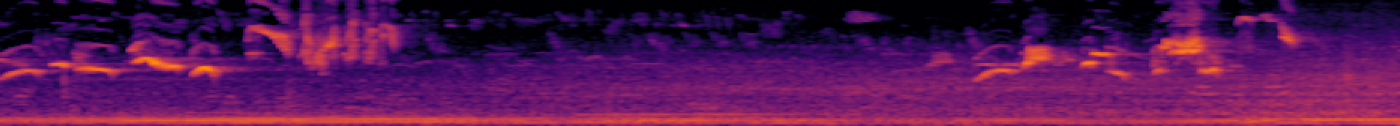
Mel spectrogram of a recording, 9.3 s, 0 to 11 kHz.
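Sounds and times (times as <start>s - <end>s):
common blackbird Turdus merula song of fluted whistles and twitter: 0.0s - 3.0s, 6.4s - 8.7s.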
